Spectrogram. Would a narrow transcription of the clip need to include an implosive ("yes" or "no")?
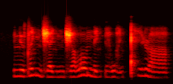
yes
